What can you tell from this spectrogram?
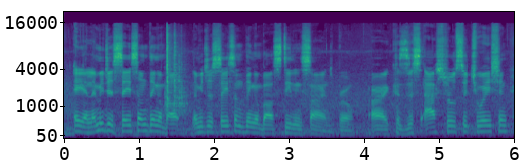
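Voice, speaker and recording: Over noticeable background noise, a man with an American accent speaks at a medium pitch with lively intonation, very even loudness and hardly any pauses. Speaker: podcast host. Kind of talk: casual chat.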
